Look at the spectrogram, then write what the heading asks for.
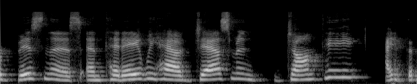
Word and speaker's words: Jasmine Jonte: life and your business and today we have Jasmine jonty I did not ask you how do you pronounce it that's it Jasmine jante you got it ah I did good I'm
